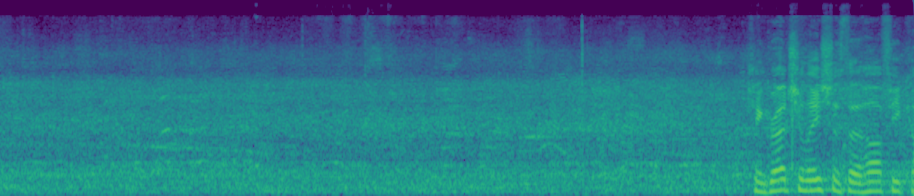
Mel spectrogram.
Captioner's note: cheers and applause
